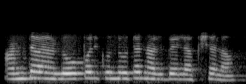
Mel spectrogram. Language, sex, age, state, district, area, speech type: Telugu, female, 18-30, Telangana, Yadadri Bhuvanagiri, urban, conversation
